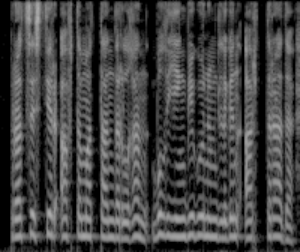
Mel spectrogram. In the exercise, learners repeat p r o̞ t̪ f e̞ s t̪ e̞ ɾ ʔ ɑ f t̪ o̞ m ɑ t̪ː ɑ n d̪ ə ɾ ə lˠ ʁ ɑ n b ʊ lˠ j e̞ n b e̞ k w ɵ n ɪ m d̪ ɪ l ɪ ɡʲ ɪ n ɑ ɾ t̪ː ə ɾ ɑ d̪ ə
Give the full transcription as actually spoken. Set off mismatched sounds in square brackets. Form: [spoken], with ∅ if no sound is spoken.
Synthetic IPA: p r o̞ t̪ [s] e̞ s t̪ e̞ ɾ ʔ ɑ f t̪ o̞ m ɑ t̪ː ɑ n d̪ ə ɾ ə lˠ ʁ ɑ n b ʊ lˠ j e̞ [ŋ] b e̞ k w ɵ n ɪ m d̪ ɪ l ɪ ɡʲ ɪ n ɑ ɾ t̪ː ə ɾ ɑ d̪ ə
